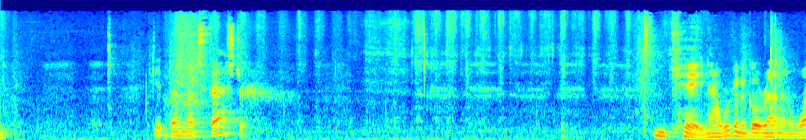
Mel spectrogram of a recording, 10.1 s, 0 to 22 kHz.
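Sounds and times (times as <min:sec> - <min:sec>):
brush swishing strokes: 0:02.0 - 0:08.5.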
